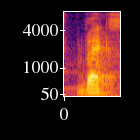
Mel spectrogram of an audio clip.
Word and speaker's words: Vechs: Vechs is also how to pronounce Vechs, by the way. Not Vechs or Vix or Vechs.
